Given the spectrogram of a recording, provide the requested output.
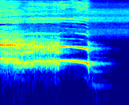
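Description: A rooster gives a loud, harsh, sustained crow, held steady for over a second before dropping off abruptly; nothing else is heard.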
